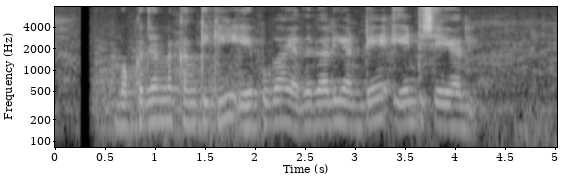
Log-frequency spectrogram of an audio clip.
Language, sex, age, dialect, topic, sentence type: Telugu, male, 25-30, Utterandhra, agriculture, question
